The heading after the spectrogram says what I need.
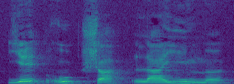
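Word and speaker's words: ירושלים: Alors, connaissant l'alphabet comme on avait appris les fois précédentes, I-R, Vav, Shin, Lamed, I-M, donc se prononcerait Irvishlem, deviendra Yerushalayim, avec une série de points et de symboles, des hiéroglyphes, dirons-nous, autour des lettres hébraïques.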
